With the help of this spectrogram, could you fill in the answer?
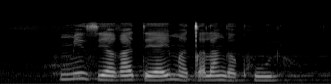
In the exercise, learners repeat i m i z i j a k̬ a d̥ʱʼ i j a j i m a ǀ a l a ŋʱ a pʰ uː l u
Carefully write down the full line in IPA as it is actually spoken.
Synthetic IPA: i m i z i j a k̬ a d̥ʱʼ ɛ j a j i m a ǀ a l a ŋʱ a kʰ uː l u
